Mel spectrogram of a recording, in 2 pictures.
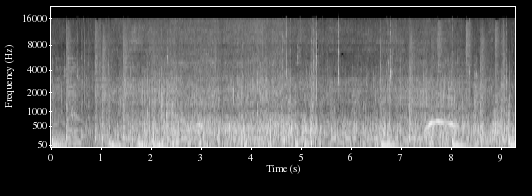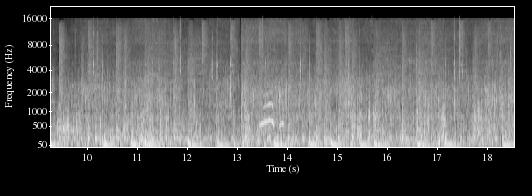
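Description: Wind buffeting the bike-mounted camera's microphone and knobbly tyres rolling fast over a dirt trail on a mountain-bike descent, with frequent clicks and rattles from the bike over the bumps.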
